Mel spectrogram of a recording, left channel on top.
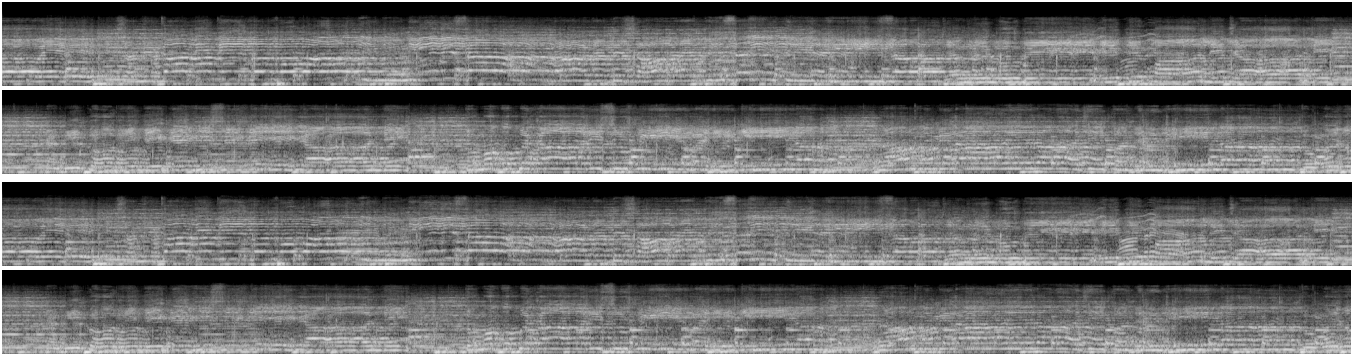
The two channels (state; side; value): normal; both; correlation 0.47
